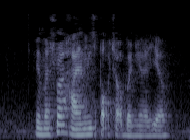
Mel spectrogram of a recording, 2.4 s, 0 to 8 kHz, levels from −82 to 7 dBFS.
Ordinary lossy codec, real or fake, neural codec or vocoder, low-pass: MP3, 24 kbps; fake; codec, 44.1 kHz, 7.8 kbps, DAC; 7.2 kHz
